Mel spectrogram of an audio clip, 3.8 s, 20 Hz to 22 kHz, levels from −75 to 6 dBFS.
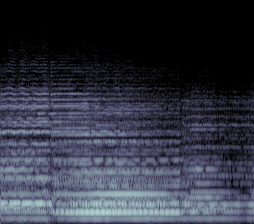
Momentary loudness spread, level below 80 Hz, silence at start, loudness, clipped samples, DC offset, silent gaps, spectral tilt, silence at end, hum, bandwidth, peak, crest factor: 13 LU; -60 dBFS; 0 s; -19 LUFS; under 0.1%; under 0.1%; none; -6.5 dB/octave; 0 s; none; 8 kHz; -4 dBFS; 14 dB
